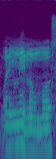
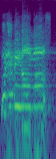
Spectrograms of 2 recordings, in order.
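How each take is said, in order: First: Very low, hushed repeat; forced calm. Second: High, loud, indignant question; alarmed outburst. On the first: Policyholder repeating his question to the agent, forced calm. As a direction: drop it far down and soft, reining yourself in. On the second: Policyholder hearing the copy is only almost exact, alarmed outburst. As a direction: yelp it, pitch shooting up. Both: Acted.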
